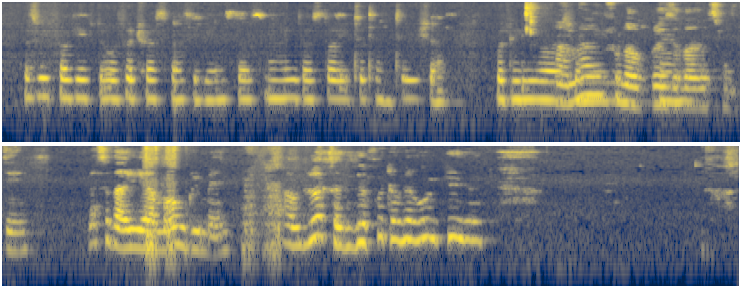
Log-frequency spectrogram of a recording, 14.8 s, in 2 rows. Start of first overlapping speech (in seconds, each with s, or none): 5.6 s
